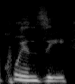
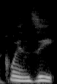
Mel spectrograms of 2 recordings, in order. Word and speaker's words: Quincy: don't do Quincy. And you didn't even pronounce it correctly, by the way, Mo. It's Quincy. Oh shit.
